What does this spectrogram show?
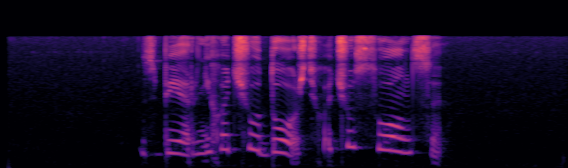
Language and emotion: Russian, sad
